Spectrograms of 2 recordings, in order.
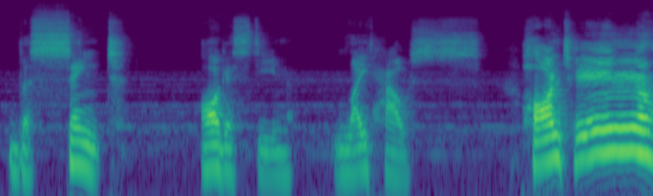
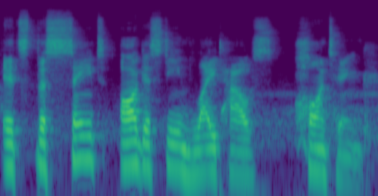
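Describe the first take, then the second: First: It is said slowly and dramatically. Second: It is said at normal speed.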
